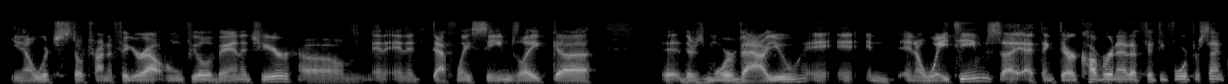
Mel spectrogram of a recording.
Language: English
